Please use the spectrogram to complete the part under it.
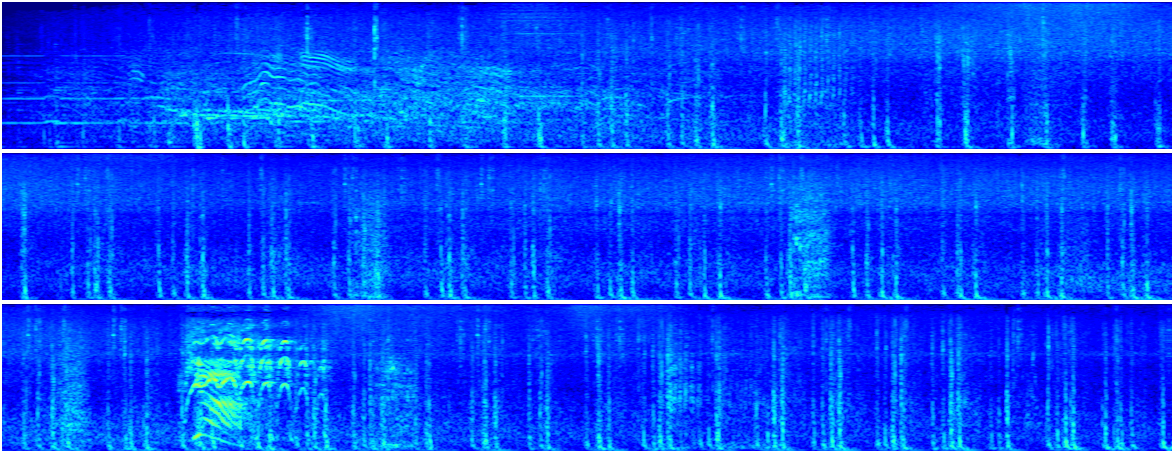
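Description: A horse's hooves clop steadily on a path.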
